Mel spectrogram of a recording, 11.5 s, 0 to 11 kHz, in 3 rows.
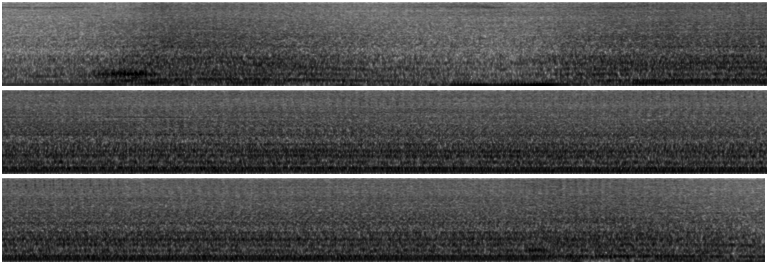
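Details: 1971 Mercedes-Benz 280SL at pre-purchase inspection, engine still cold, slight exhaust smoke but no blow-by felt: a couple of gentle low revs, then a steady, even idle with a smooth tone; sounds healthy.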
